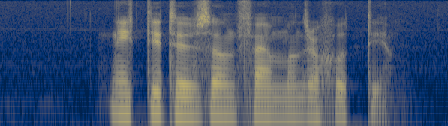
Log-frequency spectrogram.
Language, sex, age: Swedish, male, 24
